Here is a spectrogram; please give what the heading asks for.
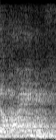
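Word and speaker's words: ع: When they put it further beyond, what happens? You struggle, yeah? Say ah. That's ayn for you. You're pronouncing ayn perfectly.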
